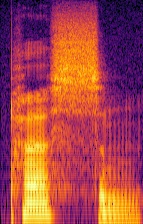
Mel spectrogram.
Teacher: purse followed by a schwa person purse purse person and then the tip of the tongue comes up to make an N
